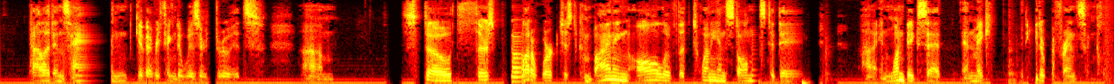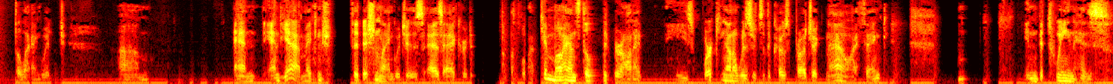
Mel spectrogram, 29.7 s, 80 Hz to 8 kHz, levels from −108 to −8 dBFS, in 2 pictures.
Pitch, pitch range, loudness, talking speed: 85 Hz, 60-100 Hz, -25 LUFS, 140 wpm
